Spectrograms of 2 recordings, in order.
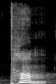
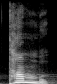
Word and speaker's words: thumb: अगला है THUMB, इट इज थम, इट इज नॉट थम्ब, ये गलत हो जाएगा।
